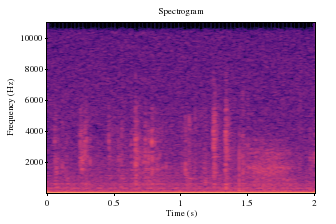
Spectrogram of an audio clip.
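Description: Computer keyboard keys clicking in quick, irregular strokes as text is typed, over a steady low hum.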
